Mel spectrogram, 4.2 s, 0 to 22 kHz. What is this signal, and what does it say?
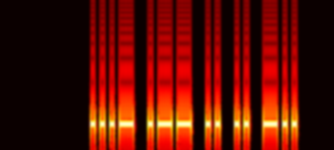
Morse code, heard as a keyed tone, about 20 wpm, 700 Hz. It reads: VWIID
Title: Five Challenging Letter-Number Combinations 20wpm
